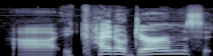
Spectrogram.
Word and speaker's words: Echinoderms: Echinoderms, derm I think rhymes with worm, and this kind of wormy appendages, there's always five.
